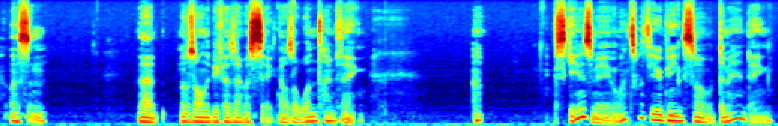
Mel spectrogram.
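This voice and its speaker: Man acting as possessive mafia boss boyfriend, very low pitch, slow murmur, soft and hesitant, intimate ASMR roleplay. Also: sing-song, vocal fry, slightly rough, full character voice. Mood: mock reluctant. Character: possessive, tender male mafia boss lover.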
